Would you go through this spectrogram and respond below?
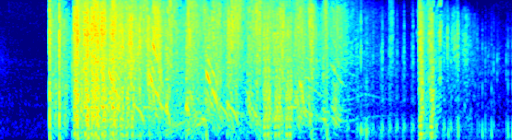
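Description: Gunfire in the Lock 'n Load Tactical Digital war game comes as a loud, sustained burst of rapid machine-gun fire, then a short second volley as the sound trails off.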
